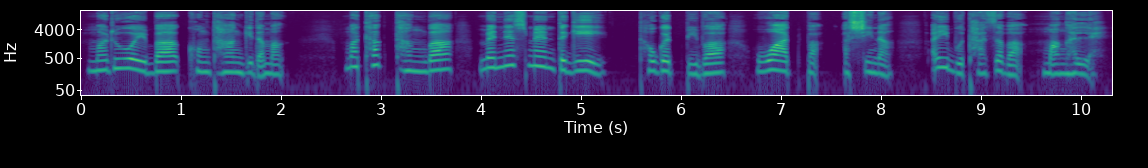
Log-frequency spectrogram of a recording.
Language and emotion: Manipuri, sad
